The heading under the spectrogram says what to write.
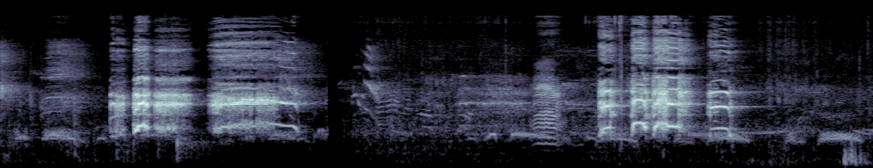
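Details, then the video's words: Common hill myna speaking human language: clipped nasal syllables followed by loud, harsh, word-like phrases, a gap of softer murmurs, then another cluster of strong talk-like calls and a low thud. "common hill myna speaking human language"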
